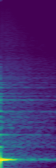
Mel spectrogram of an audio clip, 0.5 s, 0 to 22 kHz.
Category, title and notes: Music > Solo percussion
Snare Processed - Oneshot 173 - 14 by 6.5 inch Brass Ludwig
oneshot, flam, snaredrum, hit, rimshot, realdrums, drumkit, crack, rimshots, brass, percussion, kit, drum, rim, ludwig, sfx, fx, snareroll, roll, beat, realdrum, snares, processed, snare, acoustic, reverb, drums, hits, perc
